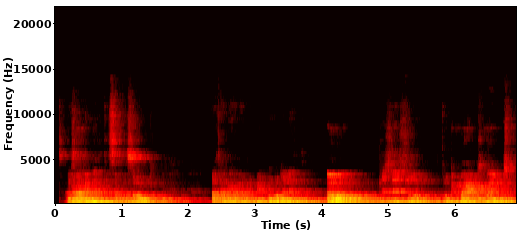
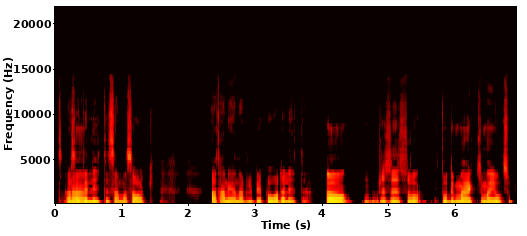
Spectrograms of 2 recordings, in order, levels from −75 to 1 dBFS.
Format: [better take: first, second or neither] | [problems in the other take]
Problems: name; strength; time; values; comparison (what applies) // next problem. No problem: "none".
second | off-mic speech; far // room echo; strong; dies away in 1.8 s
